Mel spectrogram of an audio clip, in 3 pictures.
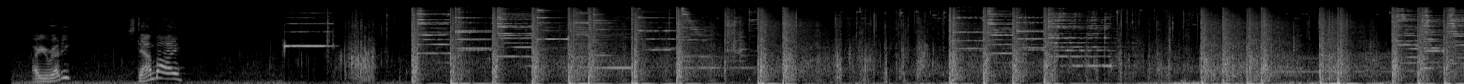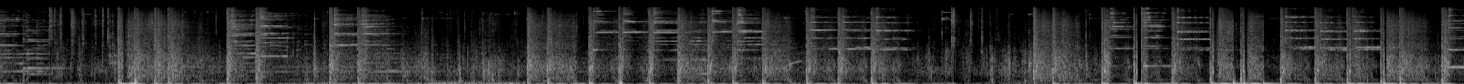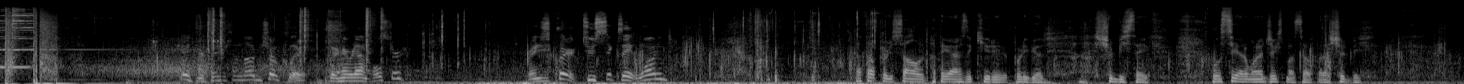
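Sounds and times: shot timer beep: 2.8 - 3.4
steel targets ringing: 4.1 - 7.6, 9.5 - 11.4, 12.7 - 15.5, 16.9 - 19.0, 20.5 - 24.0, 25.6 - 30.4
pistol shots: 4.1 - 8.2, 12.0 - 15.0, 15.8 - 18.6, 19.9 - 23.6, 24.9 - 30.2.

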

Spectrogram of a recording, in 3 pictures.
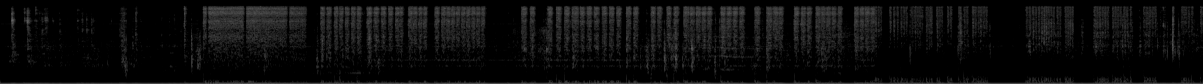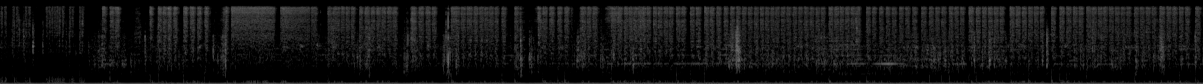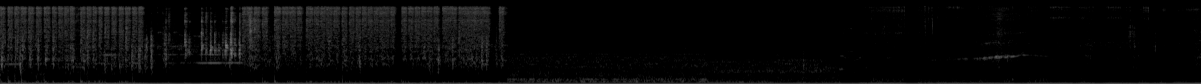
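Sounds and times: spray gun hissing: 1.9 - 25.7, 26.4 - 29.2.

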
